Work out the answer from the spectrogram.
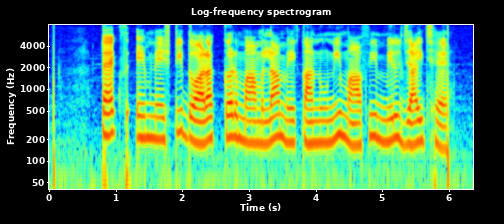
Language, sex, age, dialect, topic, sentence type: Magahi, female, 25-30, Western, banking, statement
